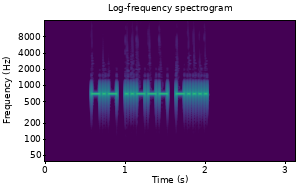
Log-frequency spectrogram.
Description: Morse code, heard as a keyed tone, about 34 wpm, 700 Hz. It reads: K26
